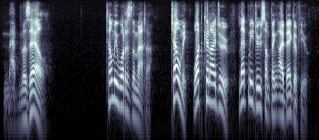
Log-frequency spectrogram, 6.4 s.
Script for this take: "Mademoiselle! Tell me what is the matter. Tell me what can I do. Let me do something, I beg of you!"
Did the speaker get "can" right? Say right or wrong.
right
